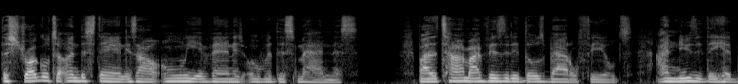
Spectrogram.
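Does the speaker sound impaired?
No.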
